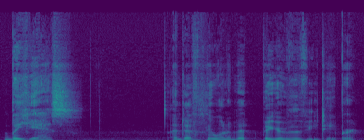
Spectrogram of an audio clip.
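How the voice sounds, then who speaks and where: A man playing a sweet, caring young boyfriend in an intimate ASMR roleplay, chatting casually and rambling in a velvety low voice. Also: fairly even intonation, quick pace, warm tone, slightly rough. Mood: playfully griping. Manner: chuckling, informal, loosely rambling.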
